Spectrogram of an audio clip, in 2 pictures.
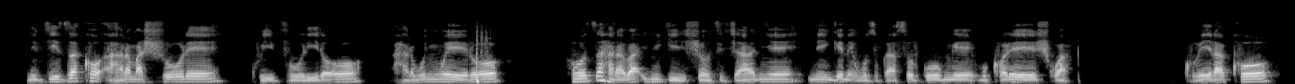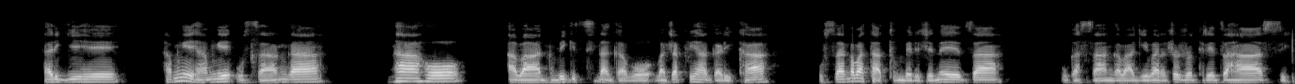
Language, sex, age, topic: Rundi, male, 36-49, education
